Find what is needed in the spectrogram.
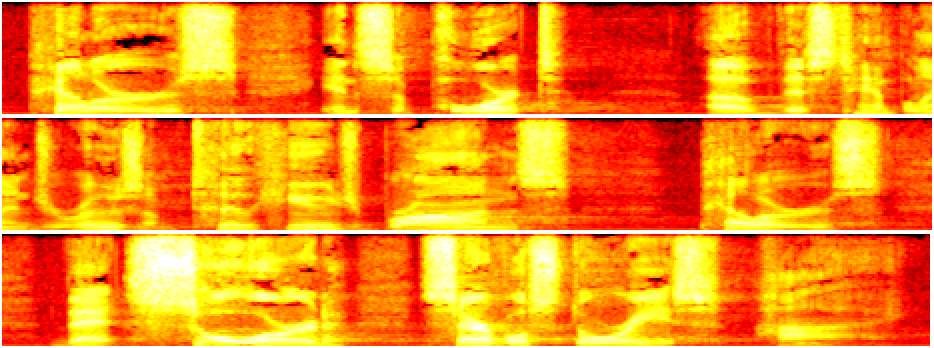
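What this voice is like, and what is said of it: Tennessee accent. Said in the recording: “My Tennessee accent”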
